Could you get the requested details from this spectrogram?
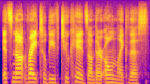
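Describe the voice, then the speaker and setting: A woman's voice: on the low side, a little slow, sharp tone, smooth, no echo, clean studio sound. A woman reading a storybook, voicing a firm, indignant woman. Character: sharp-tongued adult woman, protective sister.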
